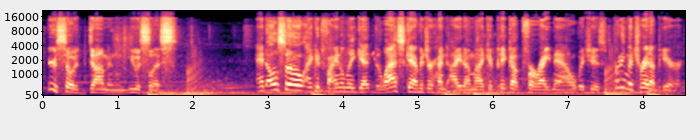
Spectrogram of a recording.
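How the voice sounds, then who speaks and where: A man's voice: fairly high pitch, expressive, normal speed. A man giving casual, snarky let's play commentary as he plays a video game. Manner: snarky, wry. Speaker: gamer, let's play host. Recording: commentary over game music.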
